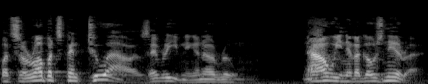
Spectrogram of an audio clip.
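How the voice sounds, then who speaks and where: An anxious, plain-spoken stable man in an old radio play. His voice is keen and a little hoarse. He tells his tale earnestly and respectfully, with countrified turns of phrase. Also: mid-range voice, sing-song, fast talker, pushed and bright, full character voice. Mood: troubled, confiding. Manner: earnest, rustic turns of phrase, dramatic storytelling. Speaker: actor in a radio drama. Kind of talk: 1940s radio acting. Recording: old 1940s radio recording.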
